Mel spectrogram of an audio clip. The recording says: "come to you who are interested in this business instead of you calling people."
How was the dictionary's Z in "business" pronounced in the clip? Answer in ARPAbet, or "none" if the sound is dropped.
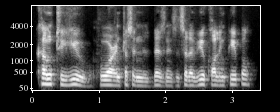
Z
